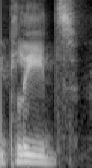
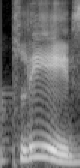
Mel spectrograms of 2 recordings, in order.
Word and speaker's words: Pleiads: I'm just going to say Pleiads. Make it one syllable.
